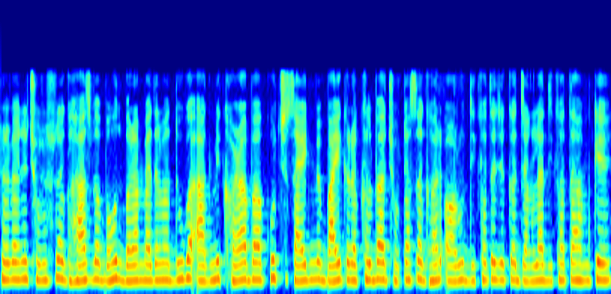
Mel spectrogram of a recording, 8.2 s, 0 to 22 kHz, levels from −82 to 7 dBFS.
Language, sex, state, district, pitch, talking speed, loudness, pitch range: Bhojpuri, female, Uttar Pradesh, Gorakhpur, 220 Hz, 200 wpm, -18 LUFS, 210-225 Hz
